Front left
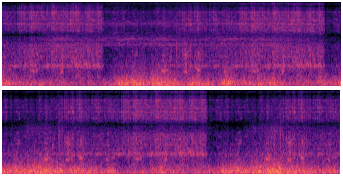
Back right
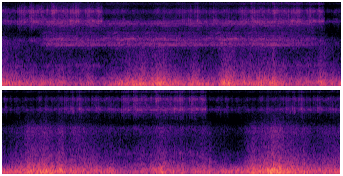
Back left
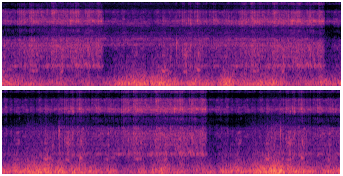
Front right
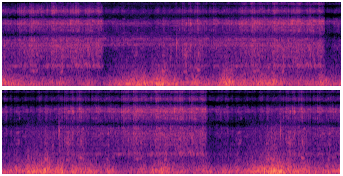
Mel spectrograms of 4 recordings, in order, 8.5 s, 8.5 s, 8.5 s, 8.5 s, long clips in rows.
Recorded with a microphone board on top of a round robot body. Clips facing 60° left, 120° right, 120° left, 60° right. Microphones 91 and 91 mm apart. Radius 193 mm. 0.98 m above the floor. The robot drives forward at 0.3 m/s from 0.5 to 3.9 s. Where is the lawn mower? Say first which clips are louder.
Front left 3 dB, back left 1 dB; 40° left; by 8.5 s 45° left.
